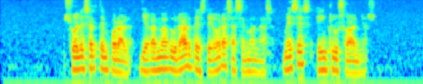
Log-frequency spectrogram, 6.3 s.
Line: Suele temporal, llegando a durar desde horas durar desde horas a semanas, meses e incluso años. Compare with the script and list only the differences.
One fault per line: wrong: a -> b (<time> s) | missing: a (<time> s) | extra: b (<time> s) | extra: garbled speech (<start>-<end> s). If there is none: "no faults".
extra: ser (1.3 s)
missing: durar desde horas (3.5 s)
